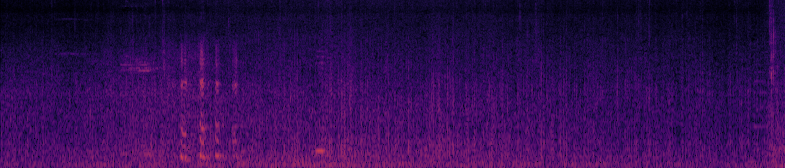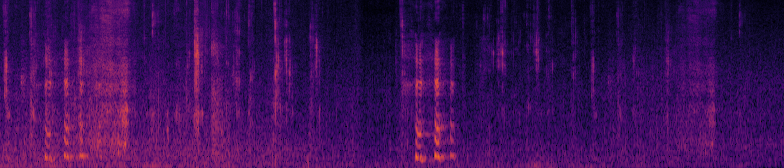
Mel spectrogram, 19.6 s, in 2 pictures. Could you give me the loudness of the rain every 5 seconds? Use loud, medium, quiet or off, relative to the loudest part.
loud, loud, medium, medium.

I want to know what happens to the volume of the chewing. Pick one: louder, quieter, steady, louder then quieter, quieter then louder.
quieter.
